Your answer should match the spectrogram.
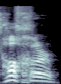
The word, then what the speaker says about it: Tocher: It's actually pronounced Tocher, but Tocher is a little bit easier for people to say.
